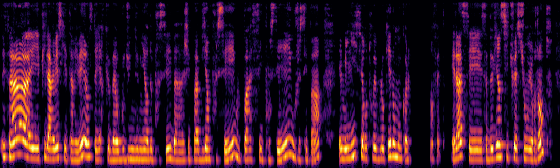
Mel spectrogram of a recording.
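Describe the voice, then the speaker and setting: A woman's voice: fairly low pitch, a little fast. A woman giving a candid personal account in an interview, speaking directly and with emotion. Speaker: interview guest.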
